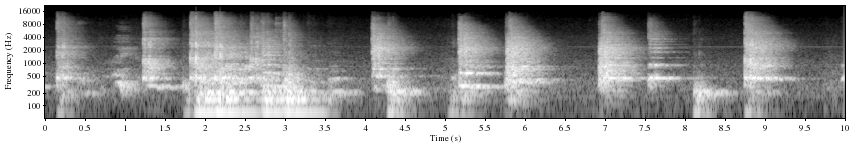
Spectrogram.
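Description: Solo geomungo, its silk strings struck with the bamboo stick (suldae) in slow, spaced strokes, each note ringing and dying away, with the stick's click against the instrument's body heard at every attack. The loudest and deepest stroke comes about two seconds in, booming for over a second.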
